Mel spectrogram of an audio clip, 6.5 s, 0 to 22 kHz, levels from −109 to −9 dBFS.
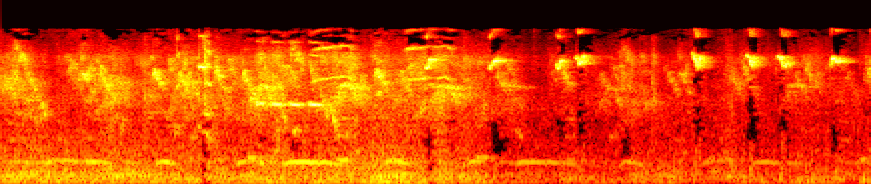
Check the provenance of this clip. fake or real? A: fake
